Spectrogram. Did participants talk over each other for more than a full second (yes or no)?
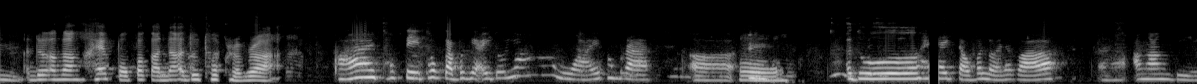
no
